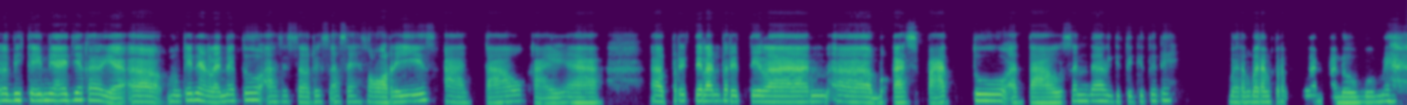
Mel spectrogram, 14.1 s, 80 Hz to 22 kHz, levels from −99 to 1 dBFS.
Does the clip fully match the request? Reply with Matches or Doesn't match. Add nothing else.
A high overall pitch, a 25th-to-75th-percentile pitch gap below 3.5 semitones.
Doesn't match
